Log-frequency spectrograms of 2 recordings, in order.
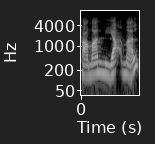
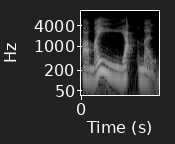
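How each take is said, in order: First: The n sound is pronounced clearly before y. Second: The n sound merges into the following y. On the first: The speaker calls it wrong. "আমি যদি এখন ভুল পড়ে ফেলি" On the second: The speaker calls it right. "তাজউইদ রুলস যদি আমরা জানি, তখন আমাদেরকে এইভাবেই পড়তে হবে"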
